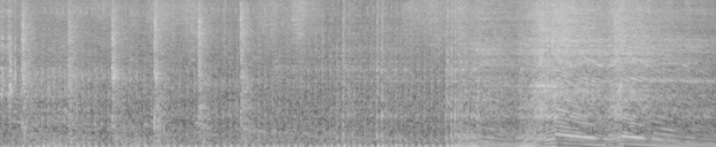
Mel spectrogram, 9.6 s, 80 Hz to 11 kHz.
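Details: Yamaha R15 V4 after engine work: even single-cylinder thump at idle, then clean throttle blips rising and falling smoothly; engine sounds healthy with no rattle.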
